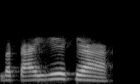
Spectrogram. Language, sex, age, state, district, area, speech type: Hindi, female, 45-60, Uttar Pradesh, Lucknow, rural, conversation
